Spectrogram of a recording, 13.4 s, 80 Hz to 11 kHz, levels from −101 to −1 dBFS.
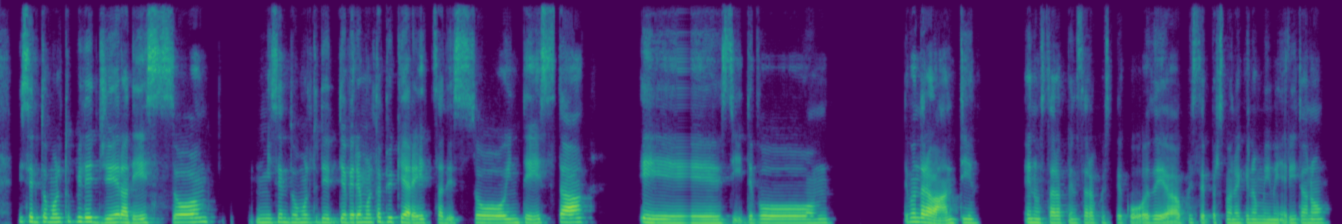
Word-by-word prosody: Mi 215 - -6
sento 210 -1 +1
molto 200 +2 0
più 215 - 0
leggera 190 -3 +3
adesso, 185 +4 +2 0.4
mi 185 0 -3
sento 185 -1 -2
molto 185 +1 -4
di 185 -1 -3
di 185 - -3
avere 185 0 +2
molta 190 +2 -1
più 205 +1 -1
chiarezza 170 -3 +1
adesso 170 0 +1
in 170 +1 -1
testa, 180 +3 +3 0.5
ehm, 160 -3 +1
sì, 160 0 -7
devo 165 0 +2
mhmm, 170 - -4 0.8
devo - - -4
andare 195 -4 +6
avanti 165 +5 +2 0.5
e - - +1
non 175 -1 0
stare 170 0 -1
a - - -14
pensare 165 0 -4
a - - -15
queste 165 0 -10
cose 170 0 -1
e - - +2
a - - 0
queste 175 0 -7
persone 165 -2 -5
che 165 - -6
non 165 0 -2
mi 160 -1 -2
meritano. 165 +1 -3
170 Hz, 185 wpm, -25 LUFS, 165-185 Hz, 0.8 s, andare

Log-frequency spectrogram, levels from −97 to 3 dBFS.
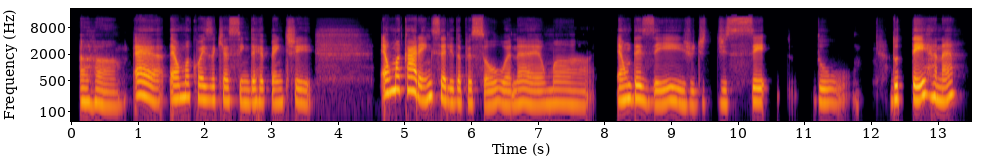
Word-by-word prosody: Aham. 150 -5 -4 0.2
É, 210 -8 +3
é - - +4
uma 215 +2 +1
coisa 190 -3 -1
que 185 - -5
assim, 175 -2 -4
de 165 - -1
repente 165 -1 -4 1.0
é 260 - +6
uma 315 +4 +5
carência 230 - +5
ali 170 -2 -2
da 165 0 -2
pessoa, 155 -1 -3
né, 155 -2 -3
uma 155 -1 -8 0.4
é 180 +1 +3
um 195 +2 +2
desejo 165 -4 -1
de 150 +2 -12
t 165 - -39
de 160 -2 -7
ser 170 +2 -1 0.7
do 165 -2 -7 0.6
do 195 +2 +4
do 195 - -22
ter, 220 +3 +7
né? 195 +8 -1
170 Hz, 130 wpm, -21 LUFS, 155-195 Hz, 1.0 s, ter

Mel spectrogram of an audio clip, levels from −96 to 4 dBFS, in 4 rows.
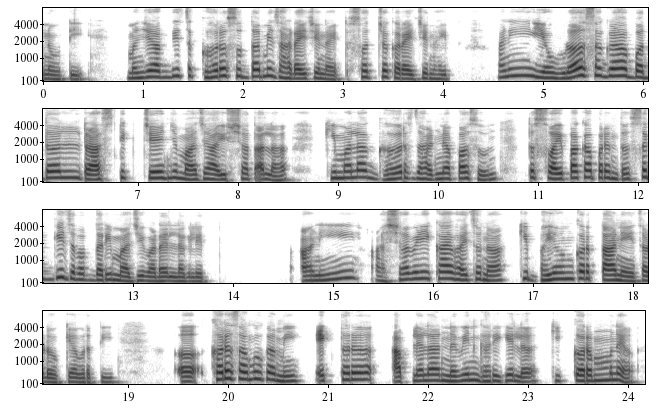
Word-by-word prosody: नव्हती. 160 -2 -5 0.5
म्हणजे 210 +4 0
अगदीच 255 +4 -1 0.2
घर 255 +6 +3
सुद्धा 270 -2 0
मी 290 +1 -1
झाडायचे 200 -4 0
नाहीत 165 -3 -5
स्वच्छ 245 0 -3
करायचे 180 -1 0
नाहीत 170 -2 -6 0.5
आणि 265 +4 -1 0.3
एवढा 215 +6 +4
सगळा 295 -1 +4
बदल 255 +2 +2
ड्रास्टिक 200 +6 +2 0.2
चेंज 245 0 +2
माझ्या 200 0 +1
आयुष्यात 195 +2 -2
आला, 175 -4 0 0.4
की 245 - -2
मला 255 +3 +2
घर 210 +6 0
झाडण्यापासून 215 -2 -1 0.4
तर - - +3
स्वयंपाकापर्यंत 250 +1 +2
सगळी 270 +6 0
जबाबदारी 220 -4 -1
माझी 185 -3 0
वाढायला 165 0 -1
लागली. 160 -1 -3 1.0
आणि 215 +10 -1 0.3
अशा 170 +8 -3
वेळी 260 +2 0
काय 265 0 +4
व्हायचं 220 0 0
ना, 190 -1 0 0.2
की 270 - -3
भयंकर 250 +5 +2
ताण 205 -1 +6
यायचा 170 0 -1
डोक्यावरती. 165 0 -4 0.7
अ, 190 0 +4 0.2
खरं 275 +3 +7
सांगू 285 0 +3
का 265 - +4
मी 205 -2 0 0.2
एकतर 220 +5 +1
अ, - - 0 0.3
आपल्याला 220 +4 +1
नवीन 225 +3 +1
घरी 205 0 -2
गेलं, 195 -6 -1 0.2
की 215 - -10
करमणं 225 -2 +2
215 Hz, 135 wpm, -22 LUFS, 190-250 Hz, 1.0 s, खरं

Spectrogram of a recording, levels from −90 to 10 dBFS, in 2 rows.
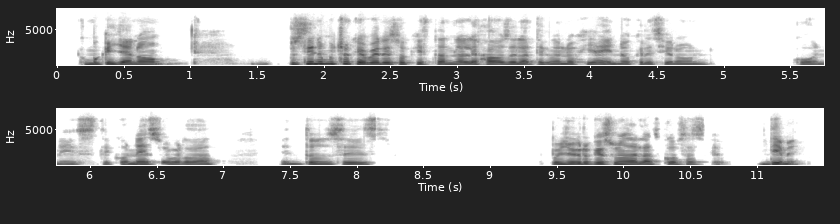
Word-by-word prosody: Como 145 -2 0
que 140 0 +3
ya 155 +1 +5
no 175 +9 -1 0.8
pues, 185 -3 -2
tiene 250 +1 +8
mucho 255 0 +4
que 210 - +7
ver 195 +1 +4
eso 195 +1 +1
que 190 -2 -3
están 170 +2 -2
alejados 150 -1 +1
de 150 - +3
la 135 -3 0
tecnología 130 - -2
y 155 - -1
no 125 -2 -3
crecieron 120 -3 -6 0.6
con, 115 -3 -6
este, 105 -1 -11
con 130 +3 -3
eso, 165 -6 -1
¿verdad? 115 +3 -3 0.4
Entonces 130 +2 -3 1.3
pues, 145 0 +2
yo 155 - +3
creo 165 0 +1
que 175 - +5
es 170 - -1
una 180 -1 +3
de 165 - +4
las 145 -2 0
cosas 155 0 -5
que - - -17 0.3
Dime. 175 +3 +2
145 Hz, 190 wpm, -24 LUFS, 125-170 Hz, 1.3 s, tiene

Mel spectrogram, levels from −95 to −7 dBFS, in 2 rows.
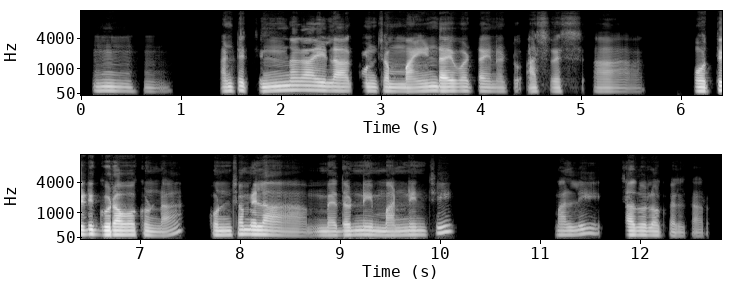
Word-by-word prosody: హుహు. 110 -3 -6 0.7
అంటే 115 +3 0
చిన్నగా 130 +5 +2
ఇలా 120 -1 +3 0.2
కొంచెం 110 -1 -1
మైండ్ 110 +4 +1
డైవర్ట్ 110 -1 +2
అయినట్టు 100 -1 -8
ఆ - - 0
స్ట్రెస్ 100 0 -9 0.3
ఆహ్, 95 -1 -11 0.6
ఒత్తిడి 130 +4 +6
గురవ్వకుండా 115 -4 +5 0.4
కొంచెం 115 +3 +1
ఇలా 120 -2 +5 0.6
మెదడిని 110 +3 0 0.2
మన్నించి 115 +8 -3 1.2
మళ్ళీ 115 +5 -5 0.4
చదువులోకి 110 -3 0
వెళ్తారు. 90 -1 -14
115 Hz, 95 wpm, -24 LUFS, 105-120 Hz, 1.2 s, ఒత్తిడి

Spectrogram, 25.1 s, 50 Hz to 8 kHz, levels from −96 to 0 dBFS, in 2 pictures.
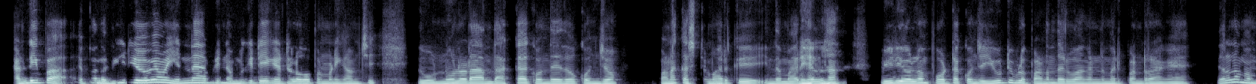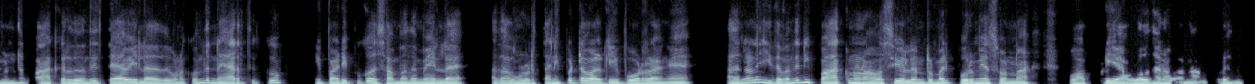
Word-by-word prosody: கண்டிப்பா. 200 +5 +4 0.3
இப்போ 165 +4 -8
அந்த 165 -4 +4
வீடியோவே 215 +2 +4
அவன், 225 -6 +3
"என்ன?" 190 +4 +1
அப்படின்னு 185 -2 -2
நம்ம 160 +2 +1
கிட்டயே 185 +1 +1
கேட்டாலும், 165 +1 +2
ஓப்பன் 165 0 -2
பண்ணி 165 -1 -1
காமிச்சு, 155 +3 -2 0.4
"இது 145 - -4
ஒண்ணும் 140 +6 +2
இல்லடா, 180 0 +4
அந்த 145 -3 0
அக்காக்கு 180 +6 0
வந்து 165 +1 +1
ஏதோ 165 +1 +2
கொஞ்சம் 150 +3 +1 0.5
பண 150 +4 +2
கஷ்டமா 165 -1 -2
இருக்கு. 145 +2 -1 0.2
இந்த 150 0 0
மாரியெல்லாம் 155 +1 +5 0.4
வீடியோல்லாம் 180 0 +4
போட்டா 165 +1 +1
கொஞ்சம் 170 +1 +1
YouTubeல 195 0 +1
பணம் 165 +4 -1
தருவாங்கன்னு 165 -1 0
இந்த 150 -1 -1
மாரி 150 0 -3
பண்றாங்க. 140 -2 -2 0.5
இதெல்லாம் 230 +7 -2
நம்ம 180 -3 0
வந்து 175 +4 -3 0.2
பாக்கிறது 160 +1 -2
வந்து 170 +5 -2 0.2
தேவையில்லாதது. 145 -3 +1
உனக்கு 130 +1 -7
வந்து 210 +5 -2
நேரத்துக்கும், 185 +6 -4 0.3
நீ 160 - -5
படிப்புக்கும் 175 +6 -2
அது 160 -2 -5
சம்மந்தமே 145 +3 +1
இல்ல. 140 0 0 0.4
அது 130 0 -5
அவுங்களோட 135 +1 -1
தனிப்பட்ட 185 +8 -2
வாழ்க்கைய 165 -3 0
போடுறாங்க" 145 -2 +1 0.6
அதனால, 175 +10 0
இத 175 - -1
வந்து 190 +4 +1
நீ - - +3 0.2
பாக்கனுன்னு 180 +3 +1
அவசியமில்லன்ற 165 -2 +1
மாரி 185 +1 +1
பொறுமையா 180 +5 +3
சொன்னா, 145 0 +1 0.5
ஓ! - - -5
அப்படியா 180 - -1
அவ்வளோ 150 +6 +3
தானா 160 -1 +1 0.2
நான் 135 +2 -7
கூடா 160 -1 -3
எது 150 +1 -5
165 Hz, 165 wpm, -23 LUFS, 150-180 Hz, 0.6 s, மாரியெல்லாம்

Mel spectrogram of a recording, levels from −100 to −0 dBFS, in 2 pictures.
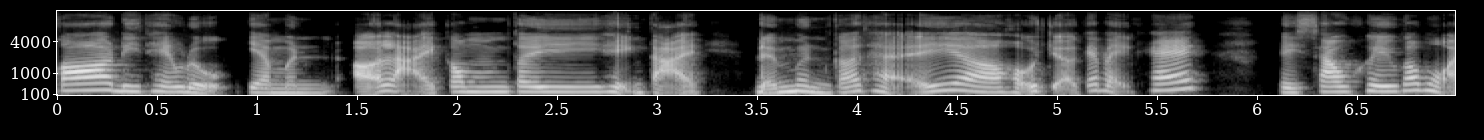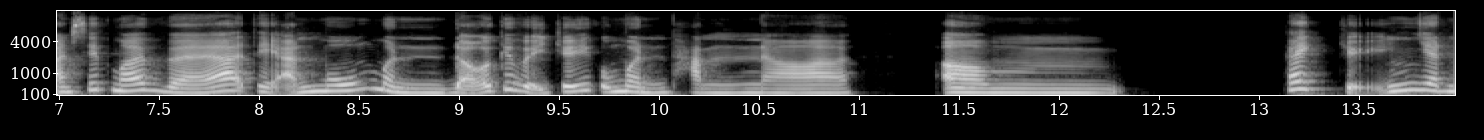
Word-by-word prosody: có 275 +2 +9
đi 235 -1 0
theo 220 -2 -1
được, 180 - +1 0.2
và 180 -2 -1
mình 170 +1 -6
ở - - +5
lại 250 - +1
công 215 0 -1
ty 215 -1 +2 0.3
hiện 205 -3 -3
tại - - +1 0.3
để - - 0
mình 215 -5 +1
có 200 +6 -1
thể, 240 +2 -1
ơ, 215 -7 +4
hỗ 200 +3 -1
trợ 215 - -5
các 260 -1 -3
bạn - - -4
khác. 300 +6 +3 0.4
Thì 190 - -1
sau 215 +2 +3
khi 230 0 +1
có 270 +2 +1
một 260 -4 -1
anh 205 - 0
sếp 300 +7 -3
mới 255 +2 +3
về 195 -10 0
á, 260 - +5
thì 215 - -3
ảnh 215 +3 0
muốn 260 +6 0
mình 175 - -2
đổi 235 - +1
cái 310 -3 -4
vị - - 0
trí 225 +9 +1
của 240 - -4
mình 205 -5 0
thành, 175 -1 -6
ờ, 170 0 -1 0.5
ừm, 175 -3 +1 0.9
phát 320 +1 +3
triển 295 - -2
doanh 255 -5 0
215 Hz, 205 wpm, -22 LUFS, 180-255 Hz, 0.9 s, có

